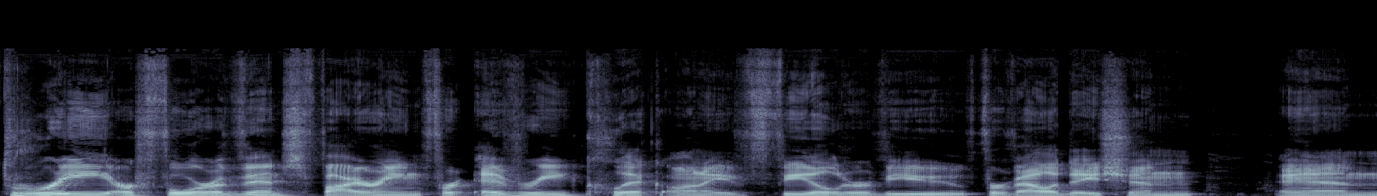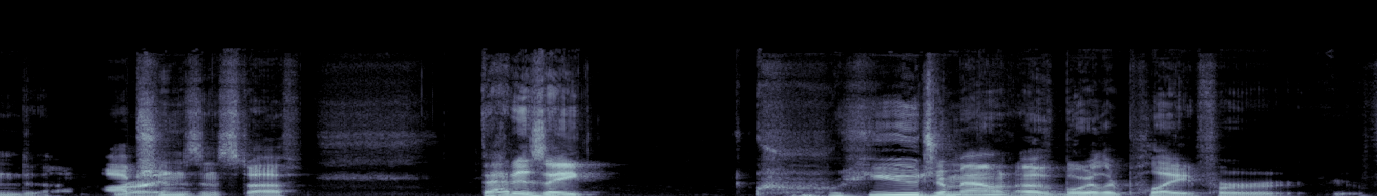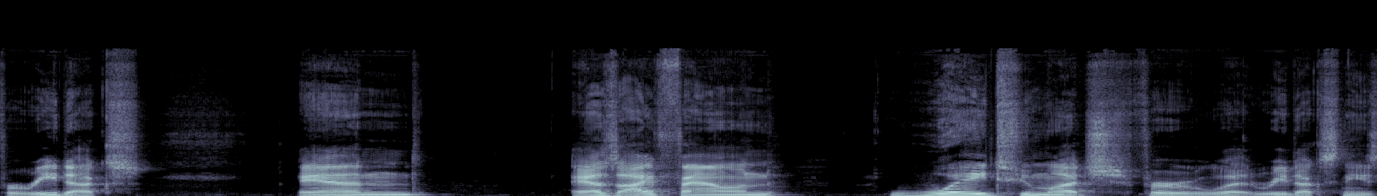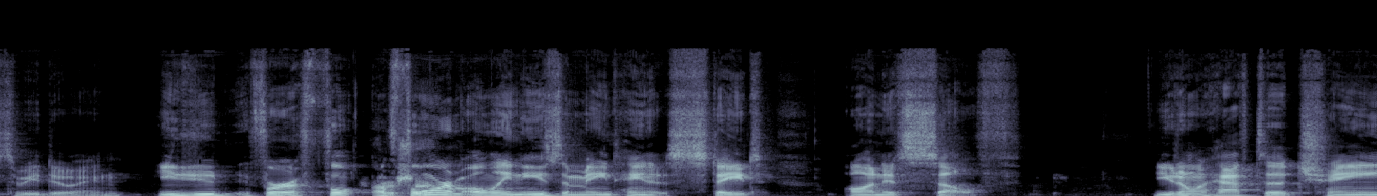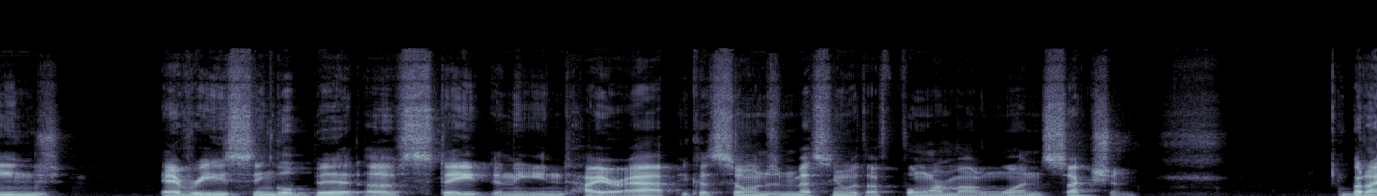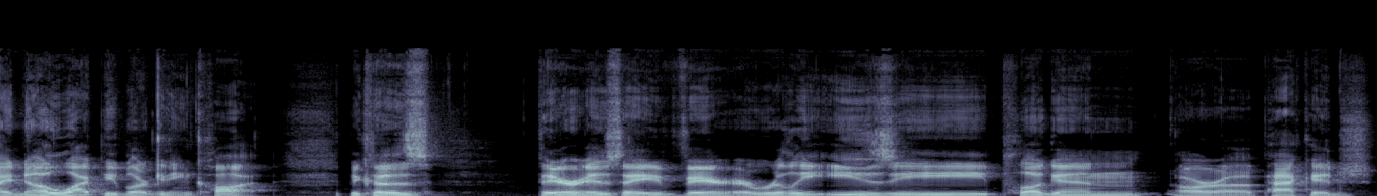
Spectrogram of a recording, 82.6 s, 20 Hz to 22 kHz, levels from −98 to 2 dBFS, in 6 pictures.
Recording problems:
wrong speed, natural pitch; too slow; 0.5 times normal speed

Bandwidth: 16.5 kHz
